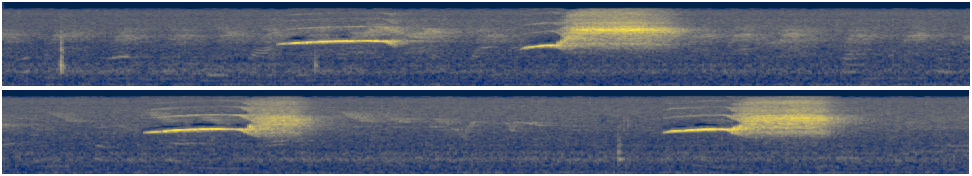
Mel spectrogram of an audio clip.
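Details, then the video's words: A female Oriental magpie-robin calls in the wild to stimulate males with whistles and chẹp notes. Three clear rising whistles each lead straight into a rough, raspy burst, spaced a few seconds apart, with a few faint clicks. "Chòe than mái rừng ngoài thiên nhiên huýt chẹp kích trống"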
